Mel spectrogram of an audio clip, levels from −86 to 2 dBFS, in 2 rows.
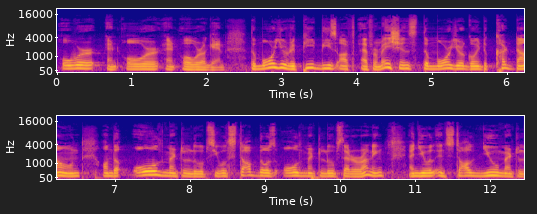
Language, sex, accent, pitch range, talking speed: English, male, Indian, 125-160 Hz, 195 wpm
